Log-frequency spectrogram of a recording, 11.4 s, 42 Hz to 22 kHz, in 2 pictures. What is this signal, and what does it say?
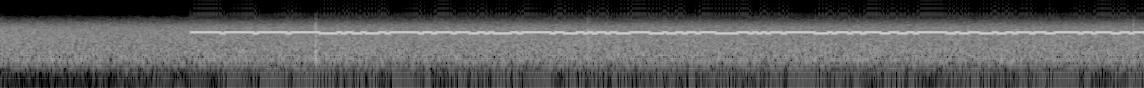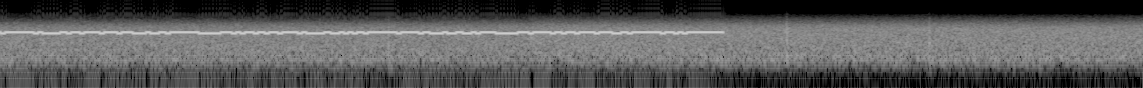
RTTY (45.45 baud, 170 Hz shift), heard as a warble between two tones, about 2100 Hz centre. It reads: 73AFM 56H8L QV0E1 TF34K GTK7J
